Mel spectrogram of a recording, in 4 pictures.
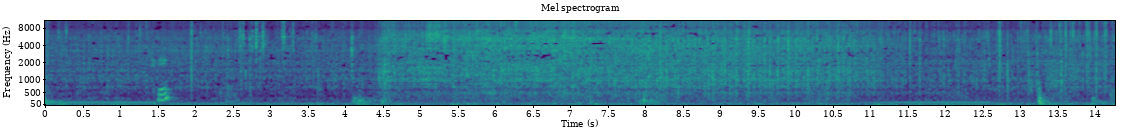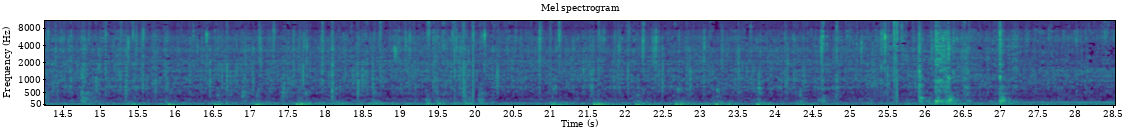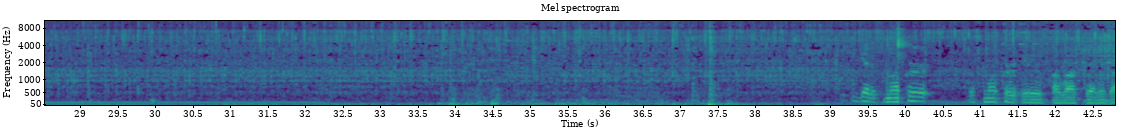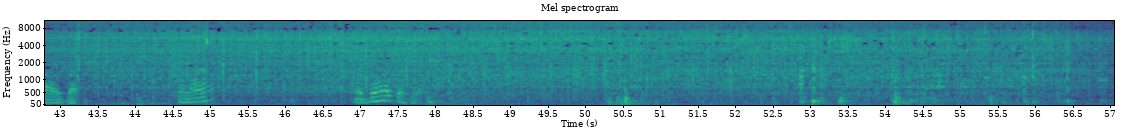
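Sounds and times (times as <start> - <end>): food sizzling in a frying pan: 0.0 - 57.0
metal tongs clacking on pan: 25.5 - 27.2, 39.9 - 40.1.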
